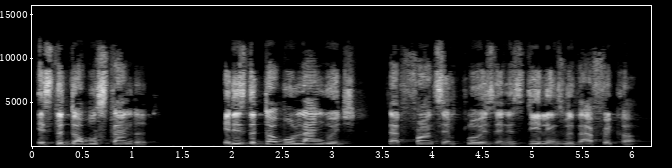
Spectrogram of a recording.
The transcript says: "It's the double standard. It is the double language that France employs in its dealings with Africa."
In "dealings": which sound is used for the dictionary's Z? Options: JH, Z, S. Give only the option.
Z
